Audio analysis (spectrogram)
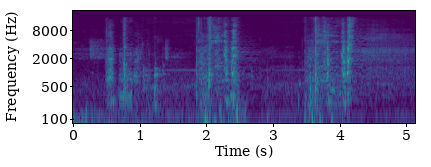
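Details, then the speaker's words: Hawk DLX motorcycle with Delphi EFI ECU just flashed with a very rich tune via HUD ECU Hacker: several kick-start bursts that sputter briefly before the single settles into a faint run; battery too low, cold engine reluctant. "I had to help it with a little kickstart because I knew the battery was too low. These bikes don't like to run cold."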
